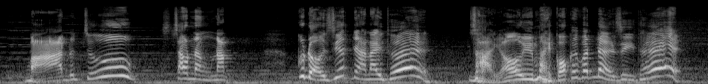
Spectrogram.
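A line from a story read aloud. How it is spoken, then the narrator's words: Demon's howl. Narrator (Vietnamese): Quỷ mõm gào lên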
